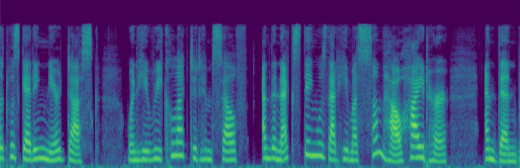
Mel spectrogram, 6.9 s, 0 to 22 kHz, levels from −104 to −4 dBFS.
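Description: Nothing in this one stands out on the technical side, as the speech carries on with no audible faults at any point.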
